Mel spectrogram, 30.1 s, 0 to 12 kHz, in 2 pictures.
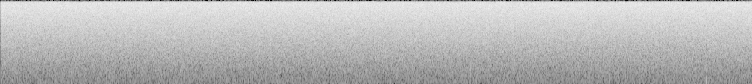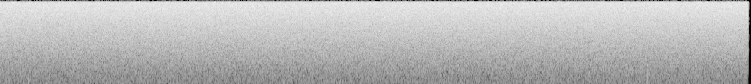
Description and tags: This is just ordinary white noise...The algorithm for this noise was created two years ago by myself in C++, as an imitation of noise generators in SuperCollider 2.
digital, white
